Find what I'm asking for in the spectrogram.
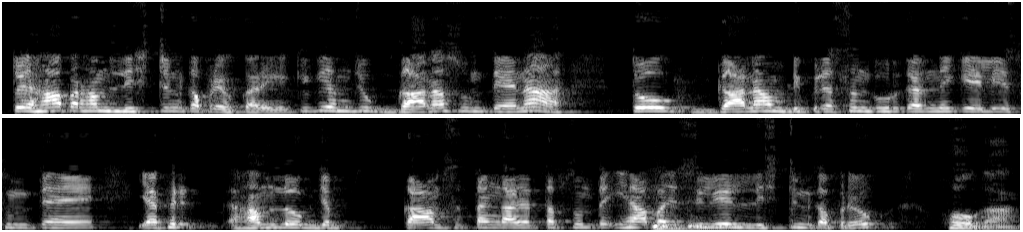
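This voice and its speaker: A woman's voice: medium pitch, fairly even intonation, fast talker, fairly bright tone. A woman teaching a translation lesson, explaining each step, asking and answering her own questions, and spelling out words letter by letter. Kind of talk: Hindi-to-English translation lesson.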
